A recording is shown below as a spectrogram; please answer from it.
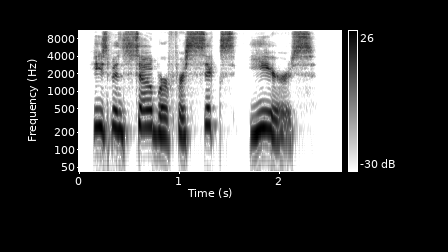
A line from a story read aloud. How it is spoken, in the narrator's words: Steve snapped back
